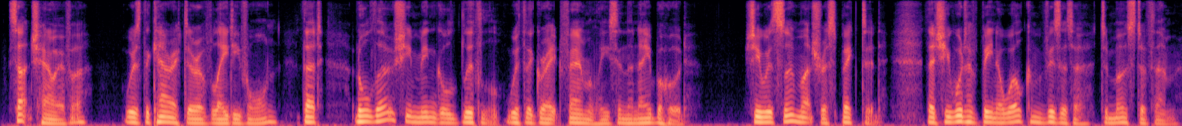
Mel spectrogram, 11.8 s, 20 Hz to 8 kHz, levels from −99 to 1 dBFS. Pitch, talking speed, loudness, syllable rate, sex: 105 Hz, 190 wpm, -20 LUFS, 5.7 syllables/s, male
